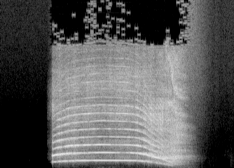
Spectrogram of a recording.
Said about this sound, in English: A woman's scream.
